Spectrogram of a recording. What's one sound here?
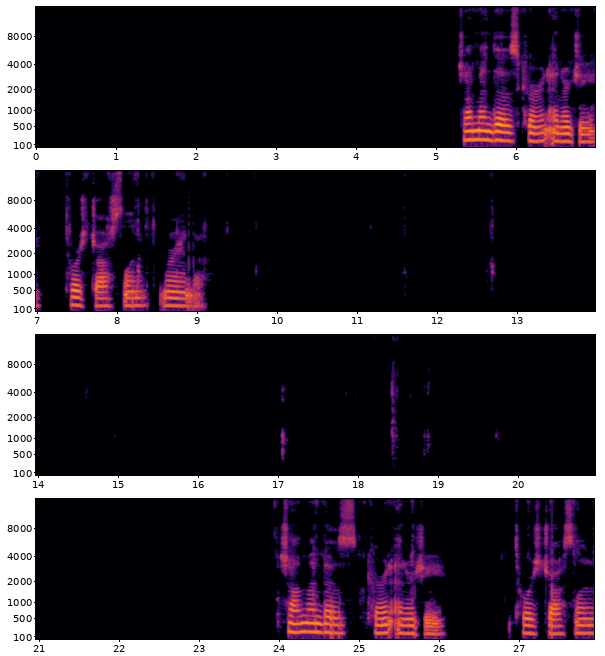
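Cards shuffle softly in hands.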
